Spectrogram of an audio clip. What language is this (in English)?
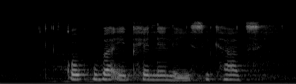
Zulu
